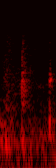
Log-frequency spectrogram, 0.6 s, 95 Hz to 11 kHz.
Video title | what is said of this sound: House Rewire: Day 2 and 3 | I can tap on it and hear it, like a drum, uh cuz it's kind of hollow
